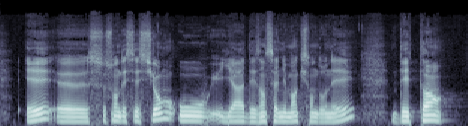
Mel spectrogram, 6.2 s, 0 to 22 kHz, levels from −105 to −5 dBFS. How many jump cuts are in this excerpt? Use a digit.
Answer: 0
